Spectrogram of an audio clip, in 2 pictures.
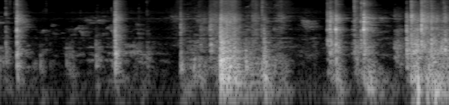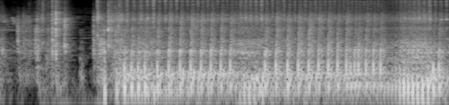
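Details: Suzuki Skydrive scooter that wouldn't start and had an unstable, hunting idle even after a spark plug change; piston sanded, carburetor cleaned. After several start attempts it catches into a rough, stumbling idle: misfire from an intake manifold rubber air leak.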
